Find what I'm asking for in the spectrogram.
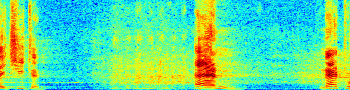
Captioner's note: audience laughing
